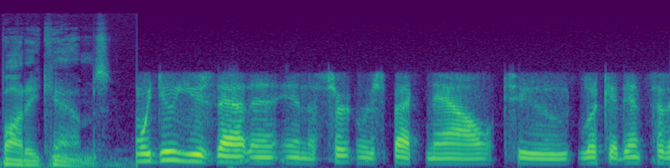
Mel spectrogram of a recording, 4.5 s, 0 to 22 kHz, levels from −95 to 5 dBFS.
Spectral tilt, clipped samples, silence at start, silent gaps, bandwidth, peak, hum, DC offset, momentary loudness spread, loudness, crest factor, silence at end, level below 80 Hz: -6.5 dB/octave; under 0.1%; 0 s; none; 12 kHz; -4 dBFS; none; under 0.1%; 11 LU; -20 LUFS; 16 dB; 0 s; -50 dBFS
